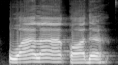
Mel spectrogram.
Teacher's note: এরপরে ওয়াও জবর ওয়া, লাম জবর লা, ওয়ালা, কফ দাল জবর কদ, দালে সাকিন কলকলা করে পড়তে হবে।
